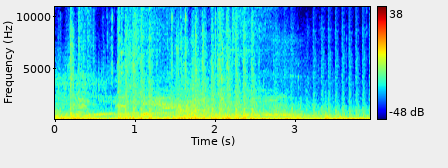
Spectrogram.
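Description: An explosion bursts with a deep roar.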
